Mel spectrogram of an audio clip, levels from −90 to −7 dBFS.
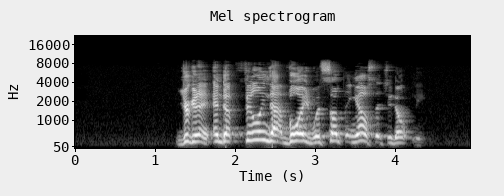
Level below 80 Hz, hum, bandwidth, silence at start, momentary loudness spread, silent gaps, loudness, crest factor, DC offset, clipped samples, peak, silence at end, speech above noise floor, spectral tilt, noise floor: -68 dBFS; none; 9 kHz; 1.3 s; 9 LU; none; -15 LUFS; 18 dB; under 0.1%; under 0.1%; 0 dBFS; 0.65 s; 54 dB; -3.5 dB/octave; -69 dBFS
